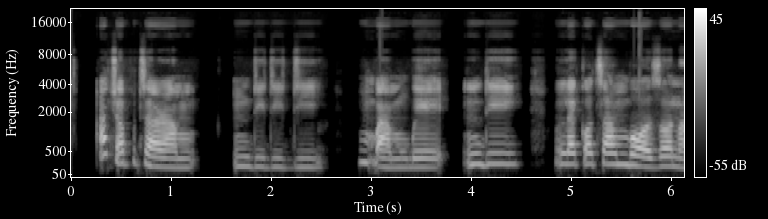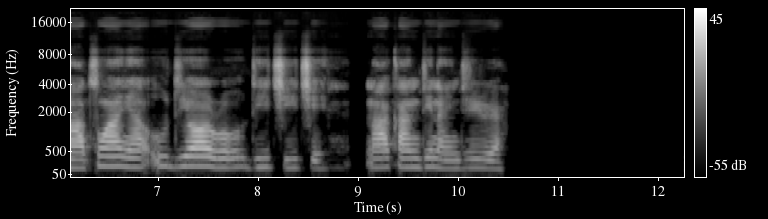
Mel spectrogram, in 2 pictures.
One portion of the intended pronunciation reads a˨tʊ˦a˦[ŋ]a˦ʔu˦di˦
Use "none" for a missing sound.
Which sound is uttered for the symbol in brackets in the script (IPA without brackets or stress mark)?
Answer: ɲ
